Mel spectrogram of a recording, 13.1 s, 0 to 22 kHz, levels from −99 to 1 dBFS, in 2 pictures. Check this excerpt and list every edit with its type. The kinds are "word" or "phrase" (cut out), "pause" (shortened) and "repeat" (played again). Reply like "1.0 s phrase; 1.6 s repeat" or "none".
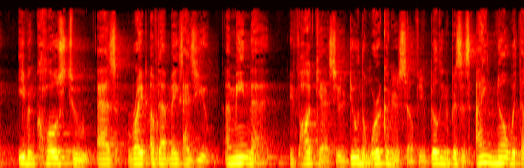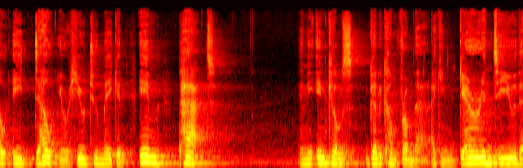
1.9 s phrase; 2.2 s word; 2.7 s pause; 3.7 s phrase; 8.2 s pause

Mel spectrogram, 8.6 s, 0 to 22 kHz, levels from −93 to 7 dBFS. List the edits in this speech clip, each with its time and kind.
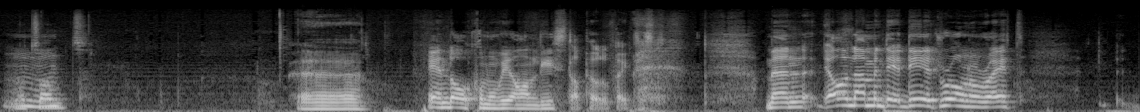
3.1 s pause

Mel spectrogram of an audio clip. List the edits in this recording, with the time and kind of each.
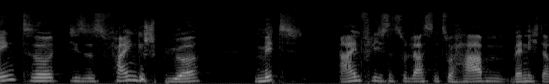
none

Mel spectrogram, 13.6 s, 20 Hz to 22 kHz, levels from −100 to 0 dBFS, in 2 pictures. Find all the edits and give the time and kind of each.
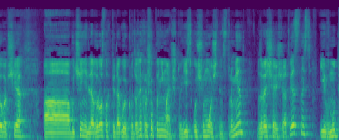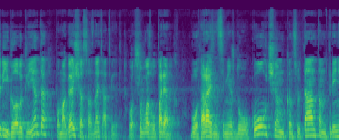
6.3 s pause; 9.3 s pause; 10.4 s pause

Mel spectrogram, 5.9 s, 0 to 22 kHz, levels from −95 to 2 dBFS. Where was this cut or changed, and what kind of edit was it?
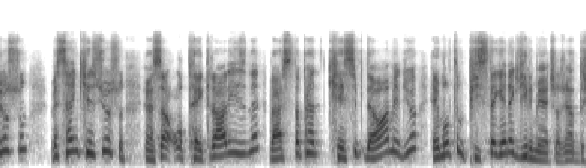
2.6 s pause

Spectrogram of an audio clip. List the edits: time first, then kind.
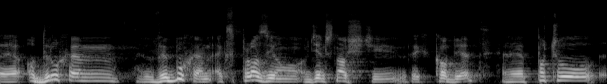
3.0 s word

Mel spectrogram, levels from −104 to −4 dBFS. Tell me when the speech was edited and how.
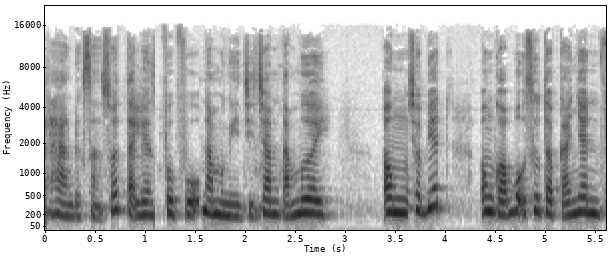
1.1 s word; 1.5 s word; 3.6 s word

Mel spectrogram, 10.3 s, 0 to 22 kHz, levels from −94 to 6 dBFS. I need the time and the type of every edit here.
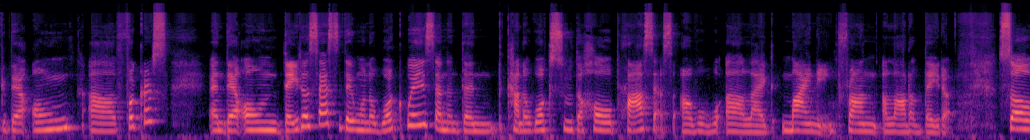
none

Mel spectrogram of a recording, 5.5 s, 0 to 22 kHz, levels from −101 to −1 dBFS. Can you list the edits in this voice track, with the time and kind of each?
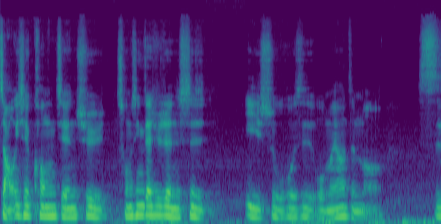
none

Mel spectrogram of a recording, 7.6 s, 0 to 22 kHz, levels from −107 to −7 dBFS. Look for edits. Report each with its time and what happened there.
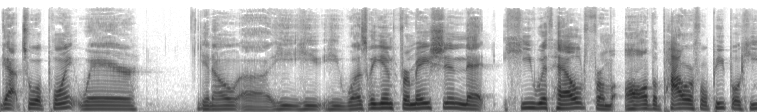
3.7 s phrase

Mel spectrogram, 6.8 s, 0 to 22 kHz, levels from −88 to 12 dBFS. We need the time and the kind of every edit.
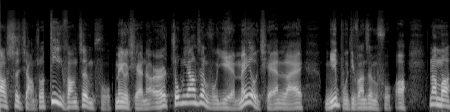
1.7 s pause

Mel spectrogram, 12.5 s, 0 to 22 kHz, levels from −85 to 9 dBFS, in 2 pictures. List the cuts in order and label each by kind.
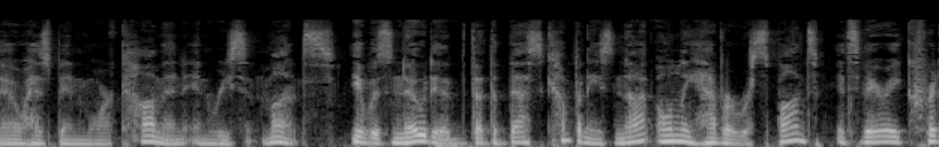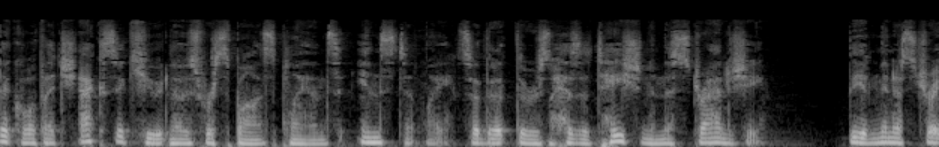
5.5 s word; 6.7 s word; 7.4 s word; 9.9 s word

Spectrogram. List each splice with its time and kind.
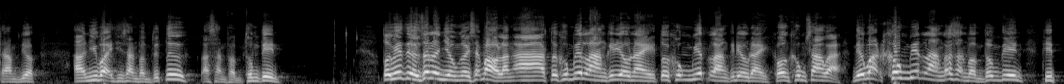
8.5 s pause

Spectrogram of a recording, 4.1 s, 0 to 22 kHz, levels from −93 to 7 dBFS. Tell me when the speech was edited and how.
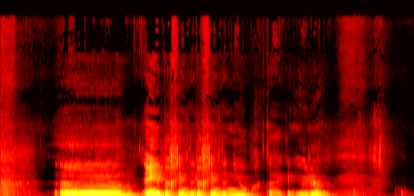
1.9 s repeat

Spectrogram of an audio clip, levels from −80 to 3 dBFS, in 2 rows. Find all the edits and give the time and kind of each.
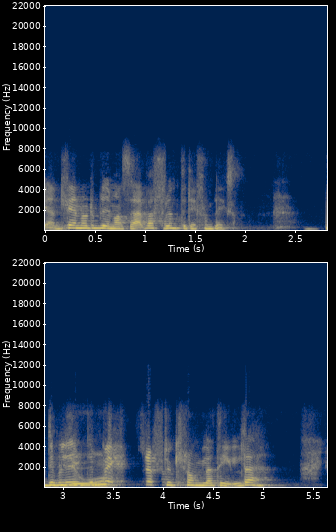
1.2 s word; 1.7 s word; 2.7 s pause; 4.0 s word

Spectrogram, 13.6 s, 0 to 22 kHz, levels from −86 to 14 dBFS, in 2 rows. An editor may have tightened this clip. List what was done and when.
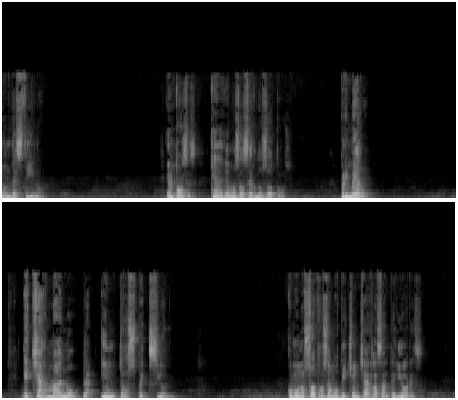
8.0 s word

